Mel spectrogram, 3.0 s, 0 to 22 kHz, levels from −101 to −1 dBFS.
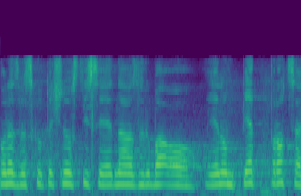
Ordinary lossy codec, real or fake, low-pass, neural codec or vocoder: MP3, 96 kbps; real; 7.2 kHz; none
